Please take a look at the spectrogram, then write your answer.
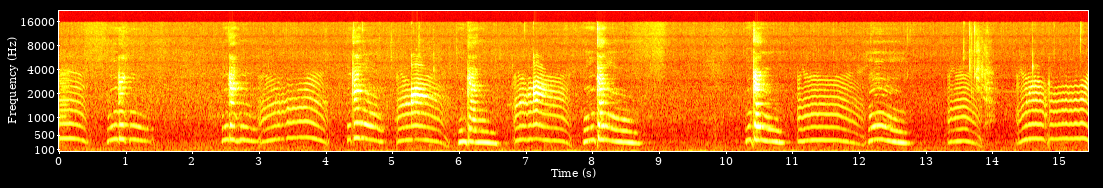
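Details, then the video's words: White Siamese cat talking indoors: a long series of short, arching meows and chirpy mews, some rising then falling, delivered in quick bursts with brief pauses, quiet room background. "White siamese cat talking"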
